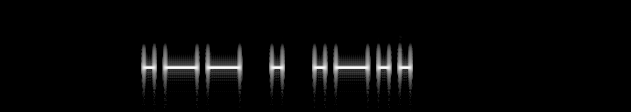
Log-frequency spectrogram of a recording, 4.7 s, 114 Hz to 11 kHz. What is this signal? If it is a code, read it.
Morse code, heard as a keyed tone, about 15 wpm, 700 Hz. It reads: WEL
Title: Top Three Letter Combinations in Words 15wpm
